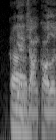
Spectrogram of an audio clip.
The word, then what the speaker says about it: Giancarlo: Giancarlo, I say it right? – Giancarlo Stanton.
